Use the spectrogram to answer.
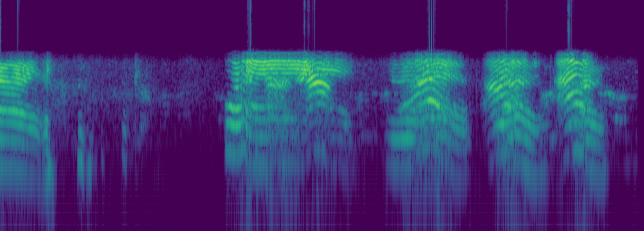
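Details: Infant with hiccups: several wavering, high-pitched crying bursts separated by brief pauses; no clear hiccup sounds are heard; infant cry.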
